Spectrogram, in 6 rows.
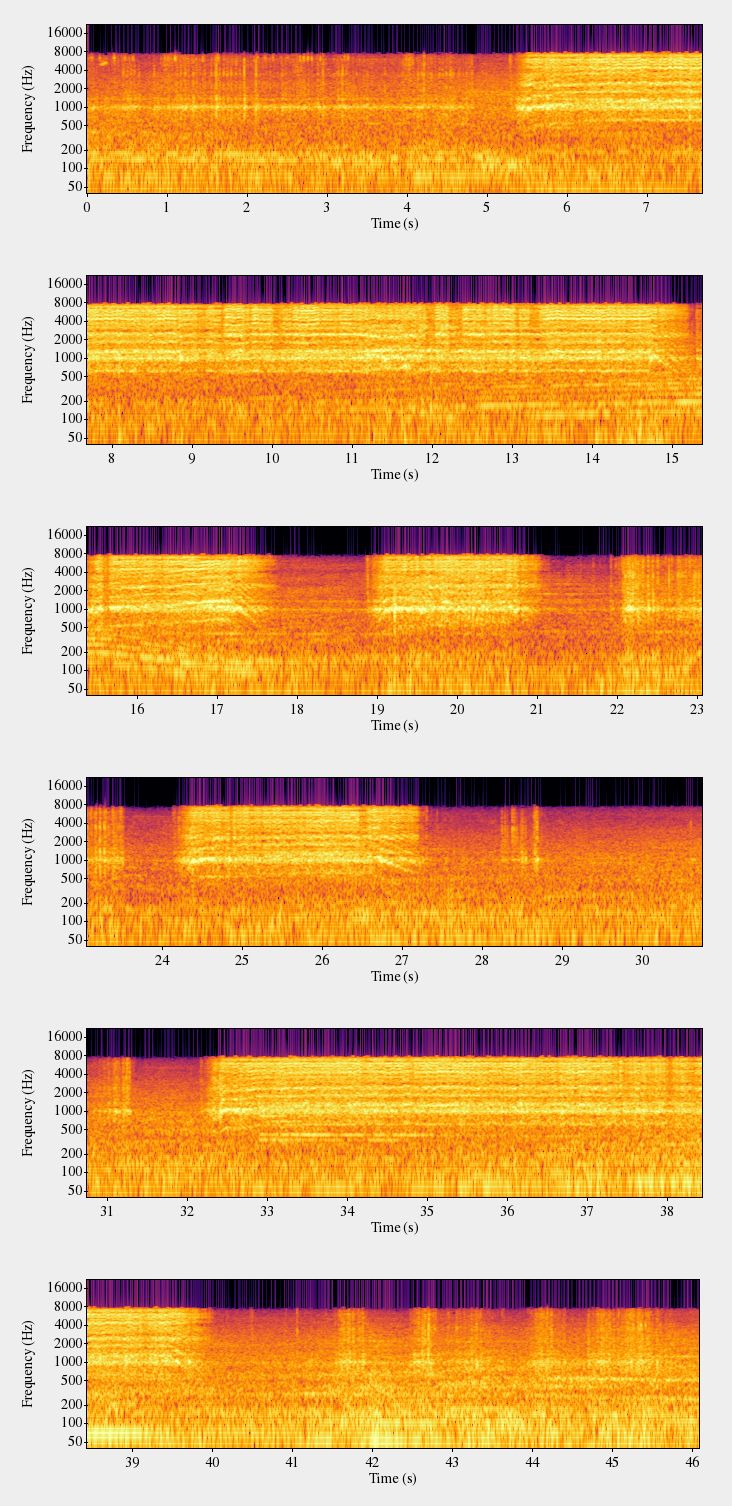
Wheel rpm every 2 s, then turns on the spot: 20, 20, 40, 150, 160, 160, 160, 90, 110, 60, 70, 20, 110, 80, 0, 10, 110, 160, 160, 140, 10, 20, 20.
0-4 22-24 40-46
